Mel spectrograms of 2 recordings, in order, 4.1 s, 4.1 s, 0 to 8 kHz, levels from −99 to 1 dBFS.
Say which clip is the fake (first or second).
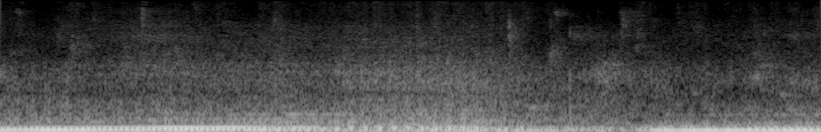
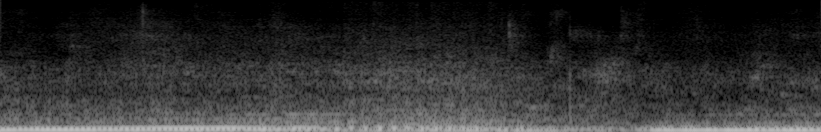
second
